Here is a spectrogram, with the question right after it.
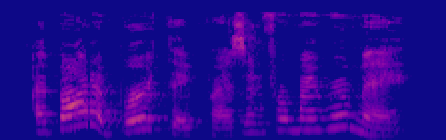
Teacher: when we have two nouns together compound a noun we stress the first word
